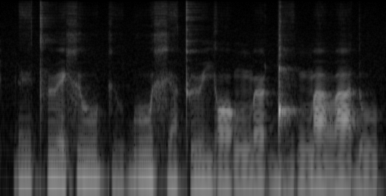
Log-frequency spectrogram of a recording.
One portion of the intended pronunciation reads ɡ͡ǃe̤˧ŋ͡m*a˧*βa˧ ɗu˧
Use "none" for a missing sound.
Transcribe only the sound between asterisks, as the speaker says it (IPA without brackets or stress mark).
a˧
